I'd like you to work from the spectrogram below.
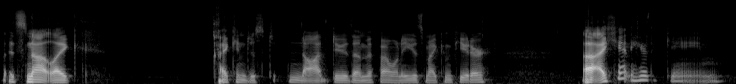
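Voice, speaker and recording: A man's voice: on the low side, animated, unhurried, vocal fry, long pauses, clean tone, no echo. A man chatting casually on a game livestream, easygoing and rambling as he thinks aloud, his speech slightly impeded by a loose dental retainer. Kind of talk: casual livestream chat while gaming.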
